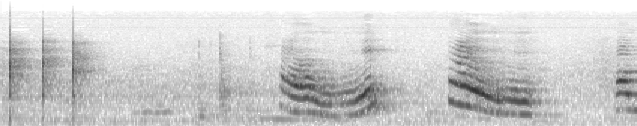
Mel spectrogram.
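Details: Pet Eclectus parrot, five years old, which talks and repeats sounds it hears around the house. Several clicks, then two wavering, voice-like phrases that swoop down and up, indoors.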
